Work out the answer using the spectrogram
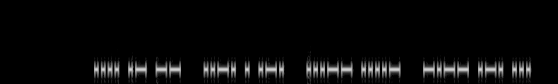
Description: Morse code, heard as a keyed tone, about 36 wpm, 700 Hz. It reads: HAM FER 34 YRS
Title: Practice QSO - Exchange 3 - More Info - 35wpm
